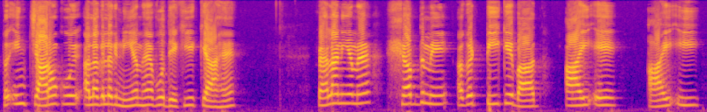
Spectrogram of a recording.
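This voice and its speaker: A woman teaches an online English lesson at a very slow, deliberate pace. Her voice sits at an ordinary middle pitch. She explains patiently and spells words out letter by letter. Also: clear, resonant tone.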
